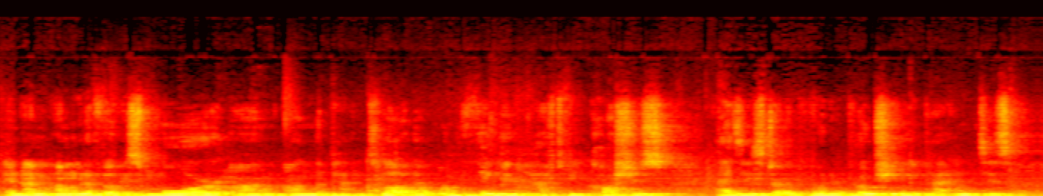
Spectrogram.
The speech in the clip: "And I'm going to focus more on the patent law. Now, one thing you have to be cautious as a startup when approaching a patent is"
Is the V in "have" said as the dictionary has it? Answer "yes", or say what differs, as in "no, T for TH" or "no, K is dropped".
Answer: no, F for V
